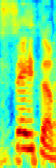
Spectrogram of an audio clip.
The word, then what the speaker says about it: Statham: I get it. It's Statham.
